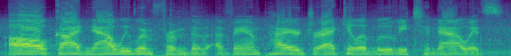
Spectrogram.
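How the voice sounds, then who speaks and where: A man giving casual horror game commentary as a streamer, excitable and full of teasing jokes. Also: mid-range voice, fairly quick, soft background music.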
